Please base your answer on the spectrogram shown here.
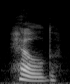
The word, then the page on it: held: American English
